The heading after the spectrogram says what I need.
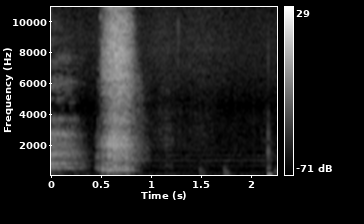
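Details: Male: a quick intake of breath, then one sharp, forceful sneeze and a few soft breaths after it.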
